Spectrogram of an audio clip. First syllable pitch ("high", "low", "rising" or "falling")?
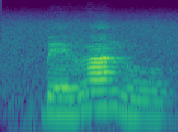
low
